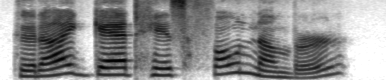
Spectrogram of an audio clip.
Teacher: D-nya disambung ke I.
